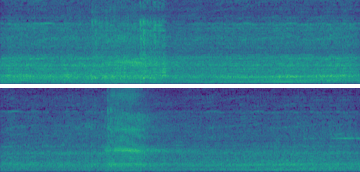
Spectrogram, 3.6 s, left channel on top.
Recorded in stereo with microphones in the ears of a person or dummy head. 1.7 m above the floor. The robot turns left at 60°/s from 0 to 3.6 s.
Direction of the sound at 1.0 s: 10° right (ahead or behind).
